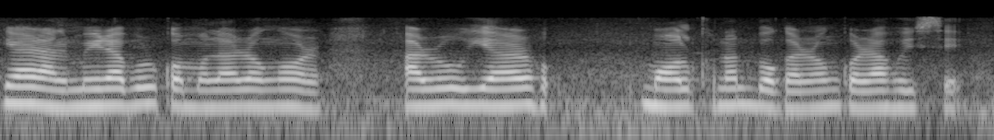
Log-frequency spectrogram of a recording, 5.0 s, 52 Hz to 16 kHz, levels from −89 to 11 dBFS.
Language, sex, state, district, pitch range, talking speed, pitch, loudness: Assamese, female, Assam, Sonitpur, 200-215 Hz, 135 wpm, 210 Hz, -14 LUFS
